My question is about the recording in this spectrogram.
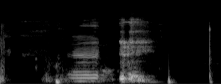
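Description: A man clearing his throat: a short voiced hum about half a second in, then a harsher rasp.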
